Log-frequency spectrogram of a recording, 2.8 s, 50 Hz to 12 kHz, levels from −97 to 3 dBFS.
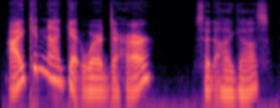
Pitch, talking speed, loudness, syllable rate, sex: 155 Hz, 195 wpm, -24 LUFS, 4.5 syllables/s, male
